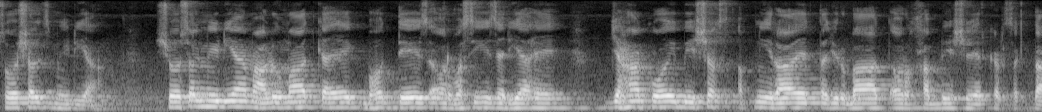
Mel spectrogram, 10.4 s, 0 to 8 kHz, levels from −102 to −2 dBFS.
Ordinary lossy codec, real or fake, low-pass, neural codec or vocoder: none; real; none; none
